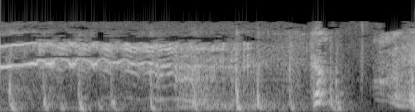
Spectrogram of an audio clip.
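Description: A horse neighs in a loud, high whinny that slides downward in pitch, followed by further snorting, breathy calls.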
